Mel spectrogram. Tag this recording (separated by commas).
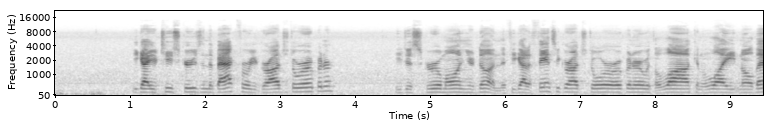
Speech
